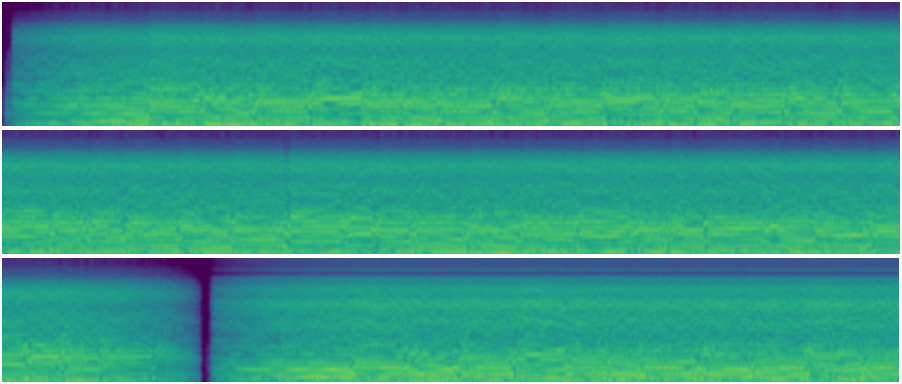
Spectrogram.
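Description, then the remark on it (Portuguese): Loud, heavily distorted electric guitar riffs, played through a full Tonlib amp simulator setup with an IR, play continuously with no talking, stop abruptly for a moment, then resume with a brighter, harsher tone. “O setup que eu criei e o som que, que, que eu consegui tirar.”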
